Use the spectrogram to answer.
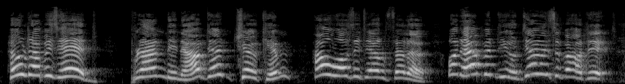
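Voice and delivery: high, hammed-up crowd of helpers; fussing crowd voices. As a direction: fuss over the fallen lizard.

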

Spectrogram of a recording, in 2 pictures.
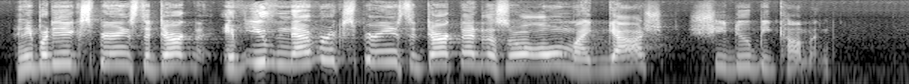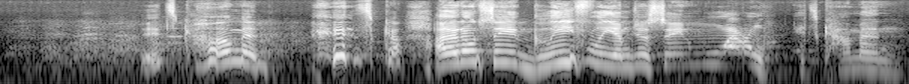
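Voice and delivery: high-pitched, animated aside to the crowd; comic warning. Real, not acted. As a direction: warn them in a high voice, half joking. Comic warning of dark times.

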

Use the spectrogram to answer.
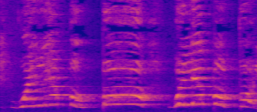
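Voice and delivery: put-on high, loud kid's shout; child shouting. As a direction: yell it to the whole restaurant. Niece shouting in restaurant.

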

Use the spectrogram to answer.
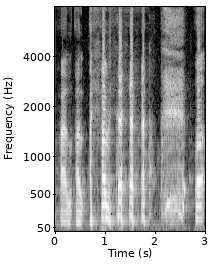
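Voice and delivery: stammering through laughter; laughing while trying to go on. Real, not acted. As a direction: break up laughing mid-word. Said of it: "I won't say anything".

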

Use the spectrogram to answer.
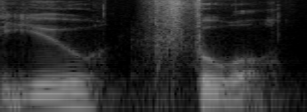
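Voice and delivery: ordinary delivery

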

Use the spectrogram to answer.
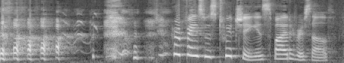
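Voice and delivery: reading through a real laugh. Real, not acted. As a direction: let the giggle break into the words. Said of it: "laughs while rereading".

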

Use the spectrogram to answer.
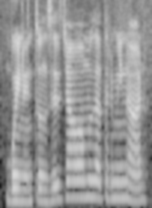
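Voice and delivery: ordinary delivery

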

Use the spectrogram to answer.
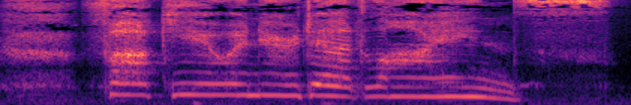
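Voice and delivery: hammed-up furious outburst; inner monster rage. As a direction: snarl it like a cornered beast. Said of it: "wants to be like".

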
